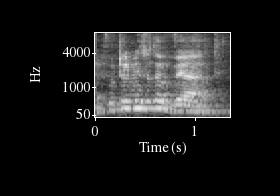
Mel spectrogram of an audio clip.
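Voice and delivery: usual speaking voice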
